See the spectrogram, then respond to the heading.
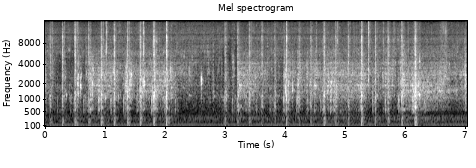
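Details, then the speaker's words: Eheim canister filter pump with air drawn in at a loose intake cap: steady mains hum with irregular rattling ticks, about two a second, as air clears through the impeller. Tightening the cap stopped the cavitation. "And so I need to check that out right now and see if this intake needs to be screwed on better, because I'm pretty sure that's where the air is coming in."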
